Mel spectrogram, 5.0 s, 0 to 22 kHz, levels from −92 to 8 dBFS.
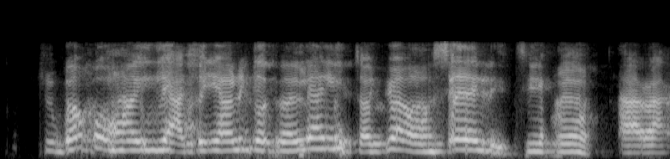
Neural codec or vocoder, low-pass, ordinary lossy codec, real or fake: codec, 24 kHz, 1.5 kbps, HILCodec; 7.2 kHz; none; fake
